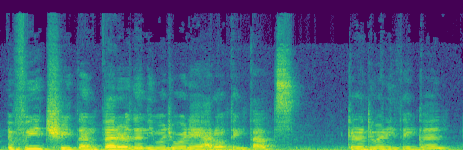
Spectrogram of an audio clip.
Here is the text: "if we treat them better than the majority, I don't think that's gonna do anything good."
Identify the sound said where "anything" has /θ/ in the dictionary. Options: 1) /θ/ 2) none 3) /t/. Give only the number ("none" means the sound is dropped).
1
